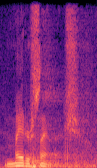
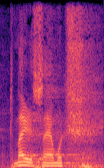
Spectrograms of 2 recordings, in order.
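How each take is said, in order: First: Mater, and the W in sandwich is dropped. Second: Both words are said in full. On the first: "the W in sandwich is silent" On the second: "is not pronounced that way"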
